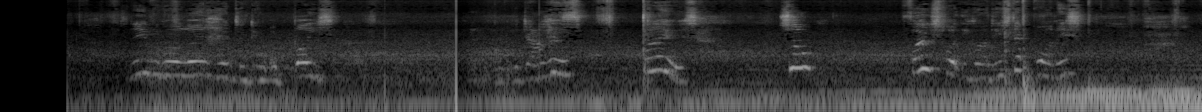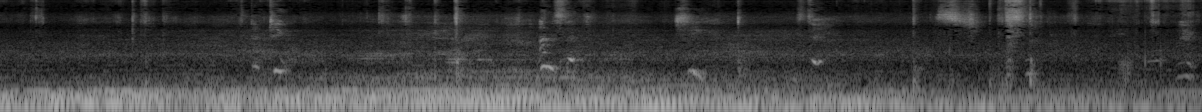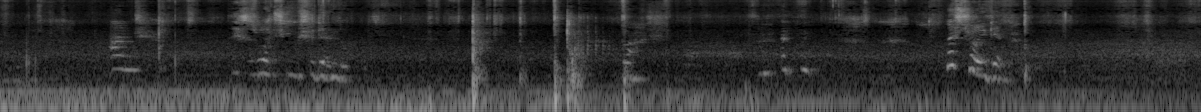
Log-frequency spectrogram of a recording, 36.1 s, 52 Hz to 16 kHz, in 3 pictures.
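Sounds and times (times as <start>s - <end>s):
steady low rumble: 0.7s - 36.0s
football thuds: 28.6s - 30.6s.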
